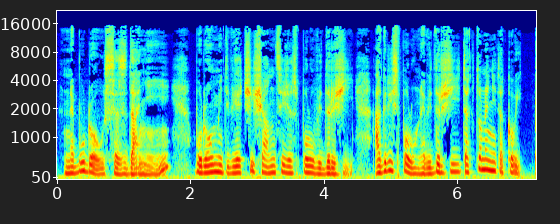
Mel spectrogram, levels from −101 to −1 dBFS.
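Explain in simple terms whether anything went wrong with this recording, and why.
Nothing went wrong: no audible fault turns up anywhere in the speech.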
